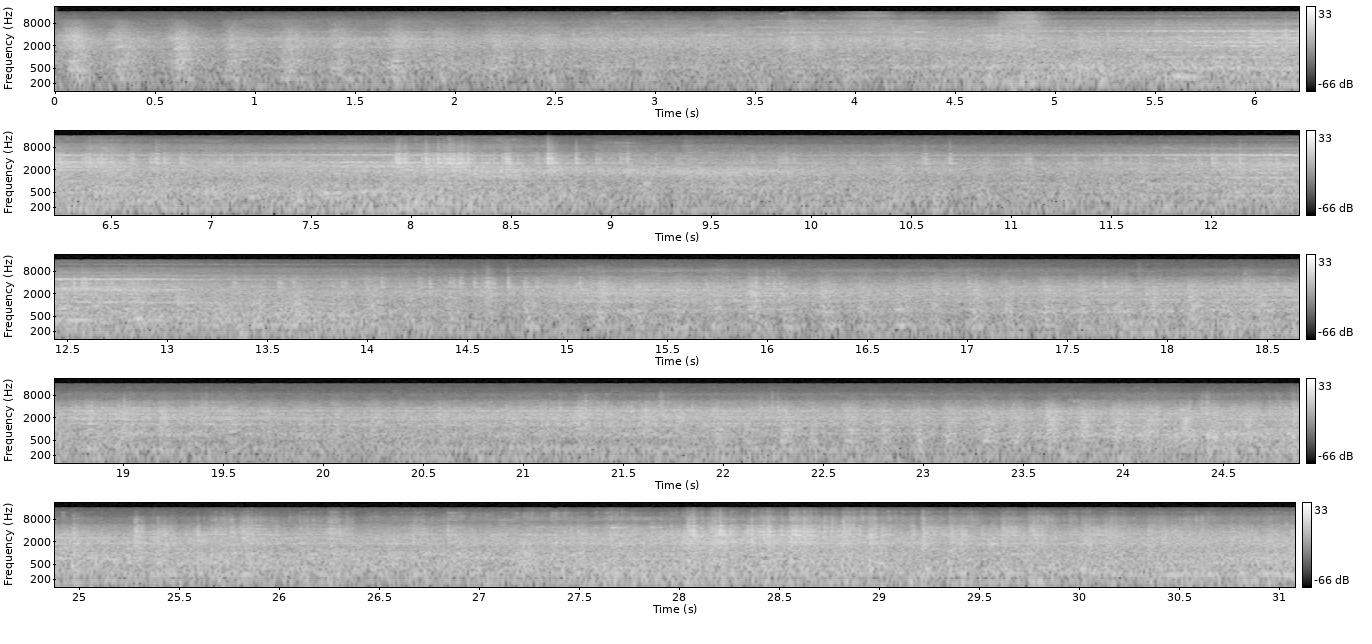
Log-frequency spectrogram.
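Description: Rake of passenger coaches of a steam-hauled excursion train rolling past, the wheels clacking over the rail joints, most distinctly in the first couple of seconds. An electric multiple unit passes on the other track early on.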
